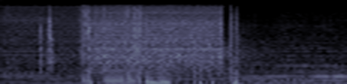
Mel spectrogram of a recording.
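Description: Old film projector clatter and crackle sound effect, cutting off suddenly about a second and a half in, over a steady background music drone.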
